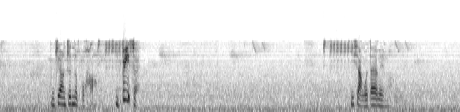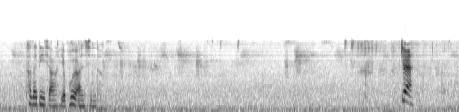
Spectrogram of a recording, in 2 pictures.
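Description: A young woman speaks tensely in short bursts, close by.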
